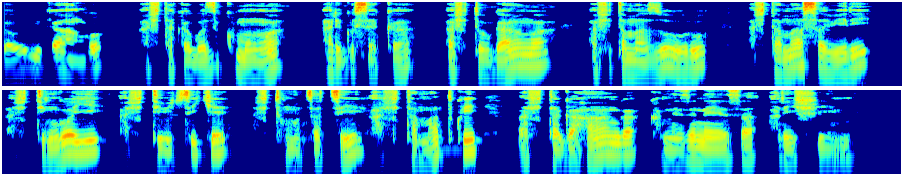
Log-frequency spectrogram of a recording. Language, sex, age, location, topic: Kinyarwanda, male, 25-35, Kigali, health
